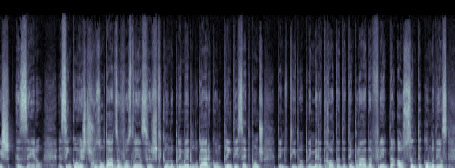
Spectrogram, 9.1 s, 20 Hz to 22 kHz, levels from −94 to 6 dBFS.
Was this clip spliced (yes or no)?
yes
